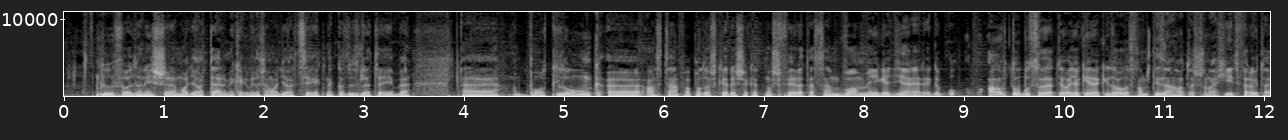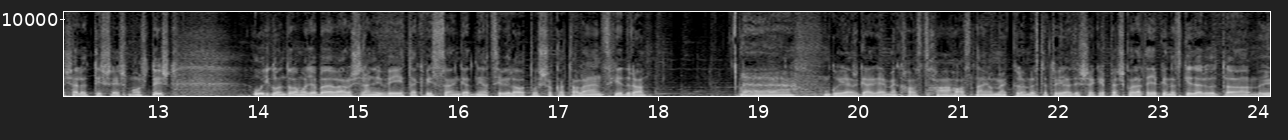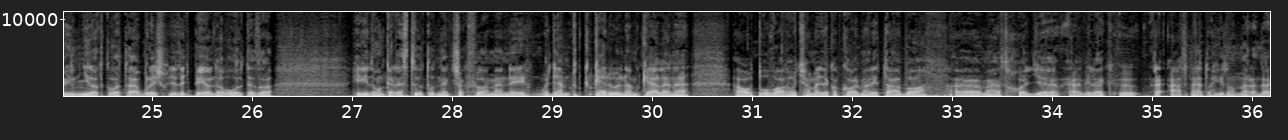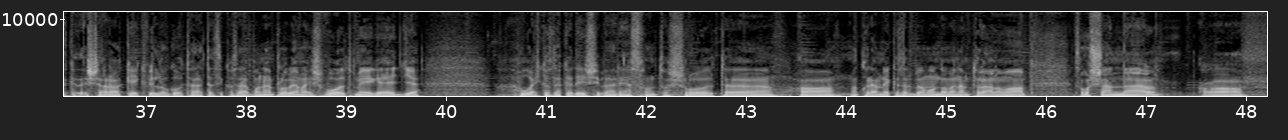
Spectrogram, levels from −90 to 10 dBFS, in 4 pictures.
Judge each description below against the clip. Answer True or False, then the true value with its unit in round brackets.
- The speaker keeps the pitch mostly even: False (3.3 semitones)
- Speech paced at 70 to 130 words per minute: False (155 wpm)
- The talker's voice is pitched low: True (100 Hz)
